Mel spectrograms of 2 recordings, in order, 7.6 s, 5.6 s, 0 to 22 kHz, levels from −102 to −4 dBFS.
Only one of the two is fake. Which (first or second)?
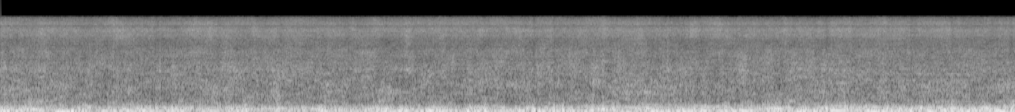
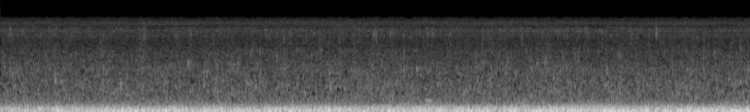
first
